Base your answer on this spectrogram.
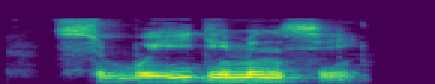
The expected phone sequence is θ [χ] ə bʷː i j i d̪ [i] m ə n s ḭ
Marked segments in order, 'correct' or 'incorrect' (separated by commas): incorrect, correct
